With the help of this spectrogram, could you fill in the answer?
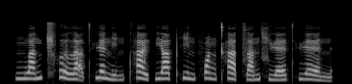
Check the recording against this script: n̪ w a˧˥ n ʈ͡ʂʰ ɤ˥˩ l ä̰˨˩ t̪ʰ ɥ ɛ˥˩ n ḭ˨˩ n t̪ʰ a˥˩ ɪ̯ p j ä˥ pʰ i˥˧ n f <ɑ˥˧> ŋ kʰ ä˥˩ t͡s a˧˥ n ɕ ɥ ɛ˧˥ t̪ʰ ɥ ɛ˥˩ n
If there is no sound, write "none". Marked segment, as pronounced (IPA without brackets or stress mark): ɑ˥˧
